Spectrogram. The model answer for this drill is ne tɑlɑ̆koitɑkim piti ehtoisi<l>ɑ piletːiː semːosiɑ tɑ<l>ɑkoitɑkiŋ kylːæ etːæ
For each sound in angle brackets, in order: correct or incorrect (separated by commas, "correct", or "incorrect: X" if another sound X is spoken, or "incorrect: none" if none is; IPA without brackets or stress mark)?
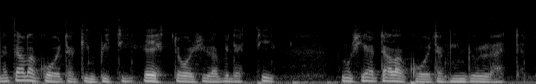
incorrect: lː, correct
